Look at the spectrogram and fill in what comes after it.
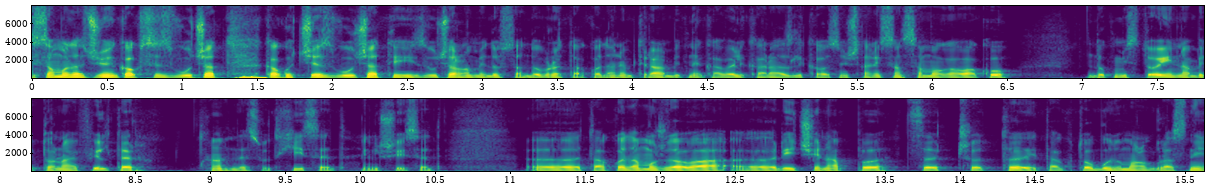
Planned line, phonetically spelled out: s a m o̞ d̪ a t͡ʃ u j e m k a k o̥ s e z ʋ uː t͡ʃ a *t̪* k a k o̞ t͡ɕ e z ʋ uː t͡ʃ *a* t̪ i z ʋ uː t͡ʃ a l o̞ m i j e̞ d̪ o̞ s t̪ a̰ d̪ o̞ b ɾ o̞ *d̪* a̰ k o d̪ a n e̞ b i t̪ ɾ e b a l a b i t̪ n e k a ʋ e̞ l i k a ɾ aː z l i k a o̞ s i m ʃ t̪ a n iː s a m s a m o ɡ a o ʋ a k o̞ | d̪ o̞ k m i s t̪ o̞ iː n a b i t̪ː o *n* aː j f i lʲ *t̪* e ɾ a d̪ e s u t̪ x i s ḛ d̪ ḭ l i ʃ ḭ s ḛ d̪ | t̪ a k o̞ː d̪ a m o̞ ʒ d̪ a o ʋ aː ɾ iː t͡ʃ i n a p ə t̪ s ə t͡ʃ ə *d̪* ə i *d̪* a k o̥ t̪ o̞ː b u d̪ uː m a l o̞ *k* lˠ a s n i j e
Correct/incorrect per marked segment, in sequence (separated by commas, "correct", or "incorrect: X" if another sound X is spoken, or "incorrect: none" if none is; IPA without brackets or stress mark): correct, correct, incorrect: t̪, correct, correct, incorrect: t̪, incorrect: t̪, incorrect: ɡ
